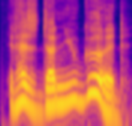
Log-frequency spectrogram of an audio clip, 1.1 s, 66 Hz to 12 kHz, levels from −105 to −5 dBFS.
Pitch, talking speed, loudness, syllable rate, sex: 170 Hz, 270 wpm, -16 LUFS, 5.2 syllables/s, male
